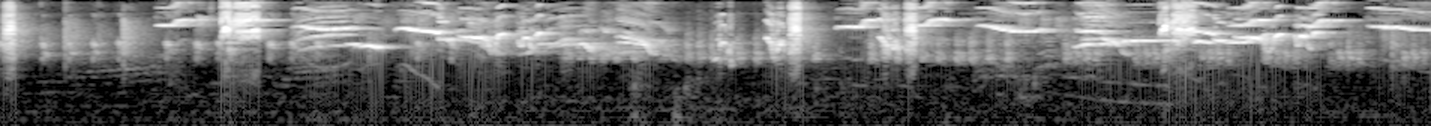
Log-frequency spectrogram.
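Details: Oriental magpie-robin in its fiery 'konslet' lure song, meant to provoke birds lacking spirit and attract wild ones: varied high whistles, sweeping slurs and harsh buzzy bursts in a steady stream.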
